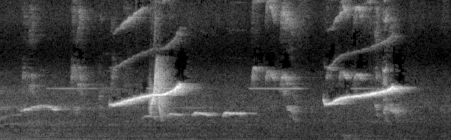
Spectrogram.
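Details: Song of an Oriental magpie-robin played to prompt a lazy bird to sing: a soft low whistle, then two long clear rising whistles separated by short warbled notes, over a low background hum.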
